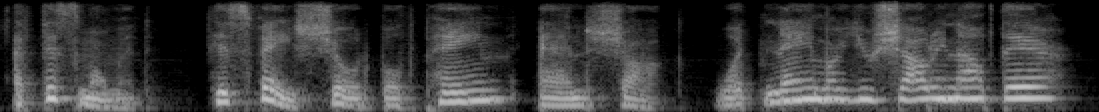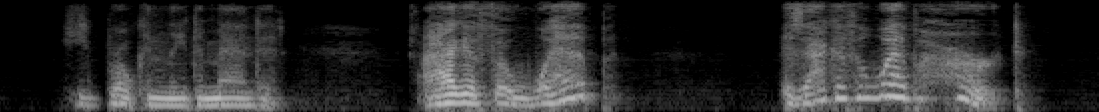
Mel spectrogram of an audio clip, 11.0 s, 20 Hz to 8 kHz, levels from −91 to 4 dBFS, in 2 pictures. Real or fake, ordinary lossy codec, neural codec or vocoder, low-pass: fake; Opus, 24 kbps; vocoder, 24 kHz, 100 mel bands, Vocos; 7.2 kHz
